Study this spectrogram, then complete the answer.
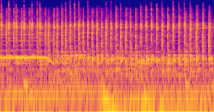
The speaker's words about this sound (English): You want to go ahead and spin the wheel on a Monday? Spin it!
